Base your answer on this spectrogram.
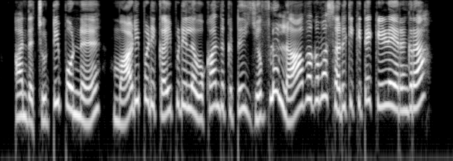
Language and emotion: Tamil, surprised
